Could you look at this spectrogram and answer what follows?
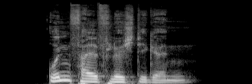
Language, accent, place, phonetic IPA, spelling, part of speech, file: German, Germany, Berlin, [ˈʊnfalˌflʏçtɪɡn̩], unfallflüchtigen, adjective, De-unfallflüchtigen.ogg
- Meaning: inflection of unfallflüchtig: 1. strong genitive masculine/neuter singular 2. weak/mixed genitive/dative all-gender singular 3. strong/weak/mixed accusative masculine singular 4. strong dative plural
